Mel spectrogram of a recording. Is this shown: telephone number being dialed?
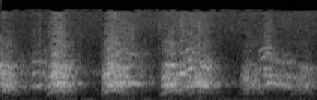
no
